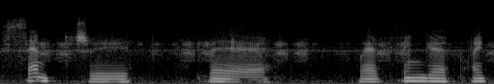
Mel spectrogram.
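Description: An actor playing a terse, wary native jungle scout who speaks halting, broken English in an old radio drama. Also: male voice, medium pitch, fairly even intonation. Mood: hushed, wary. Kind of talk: 1950s radio drama acting. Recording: old noisy radio recording.

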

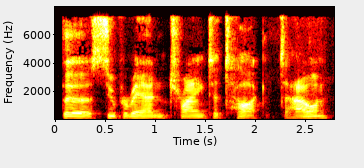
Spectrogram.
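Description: A man's voice: fairly low pitch, fairly even intonation, takes it slowly, a bit bright. A man co-hosting a podcast, bantering and reviewing in a casual, conversational way. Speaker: podcast co-host. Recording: dull lo-fi sound.

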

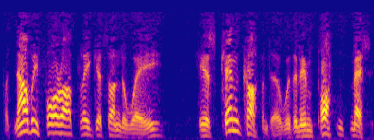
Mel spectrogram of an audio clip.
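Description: A man's voice: mid-range voice, huge pitch swings, fairly quick, breathy edge, no echo. Genial old-time radio host, man. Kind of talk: 1950s radio introduction and narration. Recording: muffled old radio broadcast with music.

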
